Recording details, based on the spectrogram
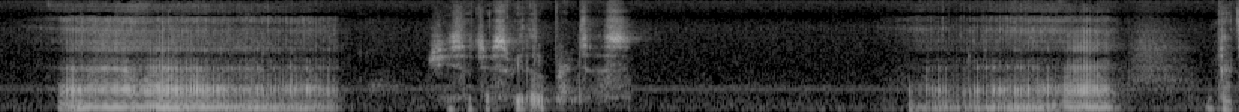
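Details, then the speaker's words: Female pug asleep after a busy day in the workshop: loud, long, fluttering snores separated by snuffling breaths, typical noisy breathing of a short-nosed breed; owner thinks she is dreaming; snoring. "somebody's dreaming boy she sure can snore her snoring is so loud I think she's running in Her"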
